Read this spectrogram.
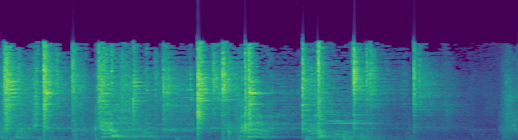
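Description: Fencing blades clash and scrape in a large echoing hall.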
